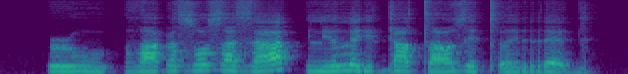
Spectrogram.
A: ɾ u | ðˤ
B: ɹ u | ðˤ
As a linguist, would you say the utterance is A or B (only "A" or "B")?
B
